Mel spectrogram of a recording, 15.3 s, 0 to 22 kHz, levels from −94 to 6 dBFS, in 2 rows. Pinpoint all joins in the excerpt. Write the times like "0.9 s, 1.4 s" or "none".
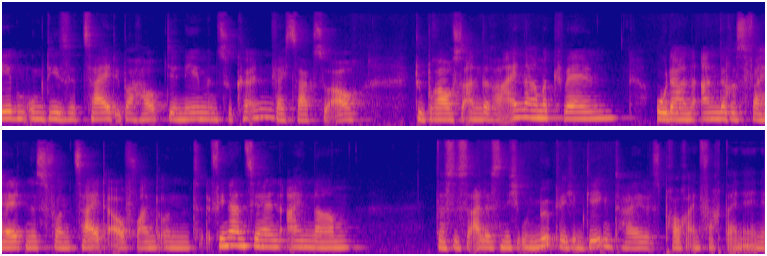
2.7 s, 9.7 s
